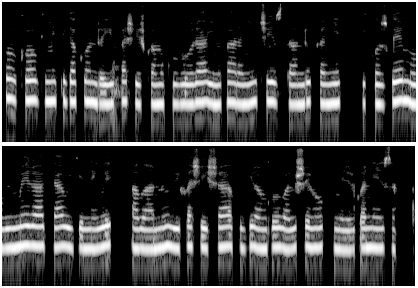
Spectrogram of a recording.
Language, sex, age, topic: Kinyarwanda, female, 18-24, health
